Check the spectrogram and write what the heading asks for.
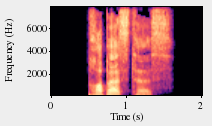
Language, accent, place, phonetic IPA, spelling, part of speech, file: German, Germany, Berlin, [ˈpʁɔpɐstəs], properstes, adjective, De-properstes.ogg
- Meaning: strong/mixed nominative/accusative neuter singular superlative degree of proper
